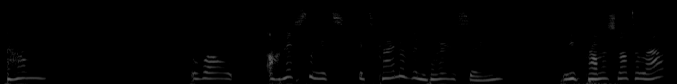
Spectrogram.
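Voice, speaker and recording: High-voiced shy, nerdy young girlfriend played by a woman. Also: unhurried, fairly bright tone, no room sound. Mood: nervous, gentle. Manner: hesitant, stammering, giggly when embarrassed. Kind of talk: soft intimate ASMR roleplay.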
